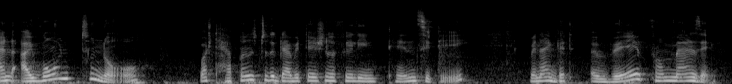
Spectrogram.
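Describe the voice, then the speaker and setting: A woman's very deep, low voice with a dark, mellow tone, vocal fry, very wide pitch swings and a moderate pace. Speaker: physics teacher. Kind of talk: lecture.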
